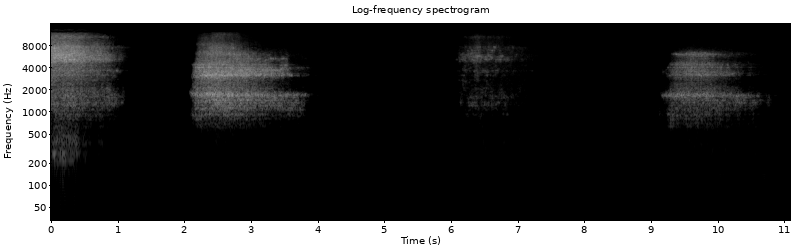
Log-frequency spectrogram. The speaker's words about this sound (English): And stand up nice and tall. Three breaths to integrate that amazing cosmic experience.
